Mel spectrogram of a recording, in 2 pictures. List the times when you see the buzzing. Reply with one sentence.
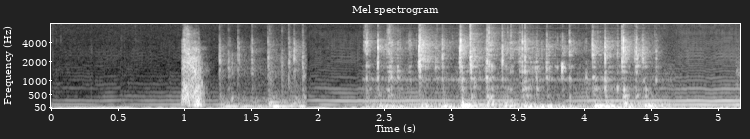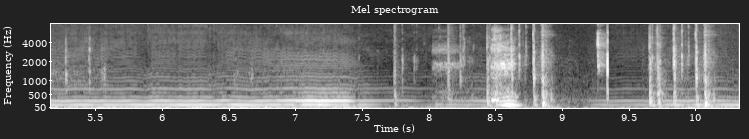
The buzzing can be heard from 0.0 to 10.2 s.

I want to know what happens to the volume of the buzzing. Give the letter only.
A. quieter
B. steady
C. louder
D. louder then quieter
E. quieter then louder
C.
